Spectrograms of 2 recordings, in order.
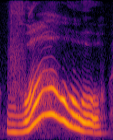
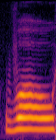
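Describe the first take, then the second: First: It is said in an excited, happy tone. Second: It is said in a sad, sympathetic tone. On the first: Something wonderful has happened. "Am I excited about it? Do I look happy? Yes" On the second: Something unfortunate has happened. "it was really sad"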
